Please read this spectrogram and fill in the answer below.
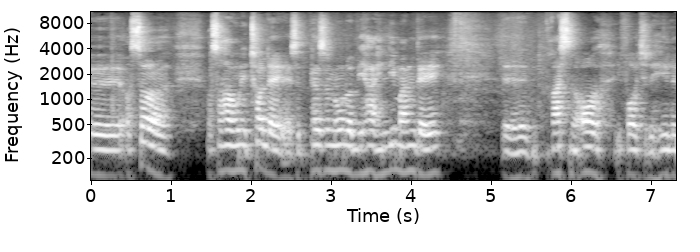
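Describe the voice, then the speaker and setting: Audible room echo, noticeable background noise, and a moderate pace. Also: man. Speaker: fitness vlogger and Hyrox athlete. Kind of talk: casual vlog. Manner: animated.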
